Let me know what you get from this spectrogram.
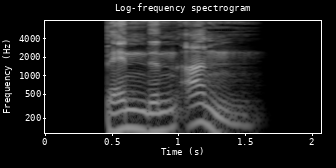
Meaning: first-person plural subjunctive II of anbinden
- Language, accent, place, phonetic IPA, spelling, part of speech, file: German, Germany, Berlin, [ˌbɛndn̩ ˈan], bänden an, verb, De-bänden an.ogg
